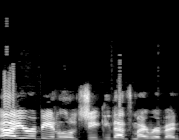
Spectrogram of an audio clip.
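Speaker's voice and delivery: cheesy delivery, high-pitched and very loud. Imitating how a game character delivers his line: cheesy Ichiya voice. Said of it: "it's just the way Ichiya sounds".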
